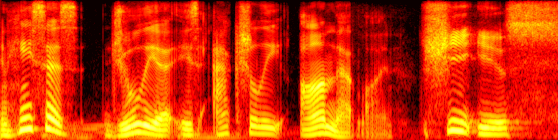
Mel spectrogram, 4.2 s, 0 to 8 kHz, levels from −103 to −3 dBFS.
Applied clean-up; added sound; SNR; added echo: none; none; none; none.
